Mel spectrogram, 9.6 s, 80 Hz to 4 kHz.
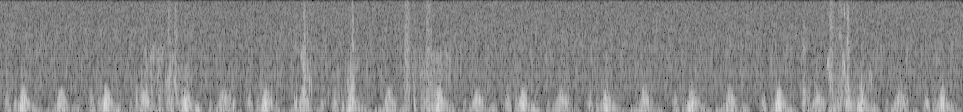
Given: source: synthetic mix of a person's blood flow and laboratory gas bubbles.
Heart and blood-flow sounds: Doppler ultrasound of blood flow; precordium
1.33-1.92 s: bubbles
2.31-2.38 s: bubbles
2.58-2.83 s: bubbles
2.92-3.15 s: bubbles
3.21-3.65 s: bubbles
4.03-4.53 s: bubbles
8.01-8.12 s: bubbles
8.25-8.74 s: bubbles
From the record:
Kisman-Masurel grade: 221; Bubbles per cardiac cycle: several, 3 to 8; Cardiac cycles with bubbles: 10 to 50%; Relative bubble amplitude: barely perceptible (0.100 to 0.250); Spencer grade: 2 (many but less than half of the cardiac periods contain bubble signals, singularly or in groups); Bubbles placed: anywhere in the cardiac cycle

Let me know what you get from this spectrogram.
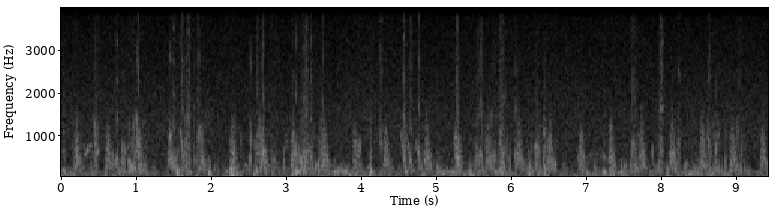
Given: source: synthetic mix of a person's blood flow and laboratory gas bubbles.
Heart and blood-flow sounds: Doppler ultrasound of blood flow; subclavian vein
0.00-0.09 s: bubbles
0.13-0.49 s: bubbles
0.65-1.16 s: bubbles
1.42-1.92 s: bubbles
2.17-2.34 s: bubbles
2.37-2.41 s: bubbles
2.48-3.52 s: bubbles
3.92-4.01 s: bubbles
4.10-4.17 s: bubbles
4.22-4.33 s: bubbles
4.50-4.84 s: bubbles
4.98-5.05 s: bubbles
5.21-5.35 s: bubbles
5.49-5.99 s: bubbles
6.02-6.11 s: bubbles
6.21-6.63 s: bubbles
7.17-7.29 s: bubbles
7.55-7.72 s: bubbles
7.84-8.07 s: bubbles
8.14-8.38 s: bubbles
8.52-8.54 s: bubbles
8.59-9.14 s: bubbles
From the record:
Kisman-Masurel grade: 342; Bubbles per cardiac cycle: rolling drumbeat, 9 or more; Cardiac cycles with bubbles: 100%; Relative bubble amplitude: moderate (0.250 to 0.450); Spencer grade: 3 (all of the cardiac periods contain showers or single bubble signals, but not dominating or overriding the cardiac motion signals); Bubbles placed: anywhere in the cardiac cycle

